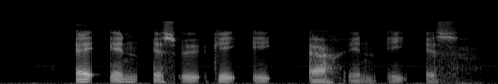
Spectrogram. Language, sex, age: Danish, male, 30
